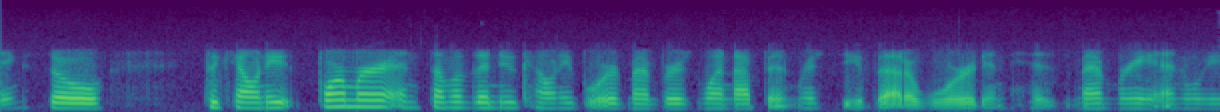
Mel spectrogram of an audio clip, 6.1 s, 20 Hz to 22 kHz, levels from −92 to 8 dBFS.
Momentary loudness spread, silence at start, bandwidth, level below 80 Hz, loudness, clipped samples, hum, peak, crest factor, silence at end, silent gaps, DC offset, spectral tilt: 10 LU; 0 s; 5.8 kHz; -72 dBFS; -23 LUFS; under 0.1%; none; -6 dBFS; 18 dB; 0 s; none; under 0.1%; -7 dB/octave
